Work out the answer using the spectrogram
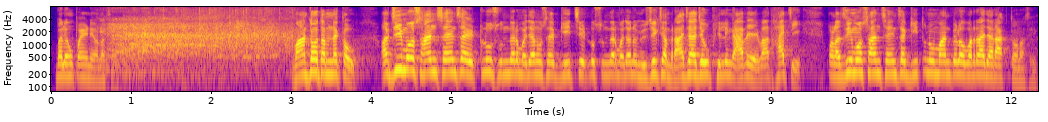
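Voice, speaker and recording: A man with a Gujarati accent doing animated stand-up storytelling, acting out the people in his jokes. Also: high-pitched, fast, big-room sound, some chatter behind. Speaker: stand-up comedian.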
